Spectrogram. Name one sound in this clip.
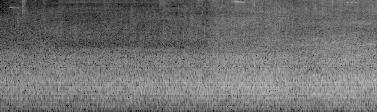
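City traffic rumbles steadily along a busy street.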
